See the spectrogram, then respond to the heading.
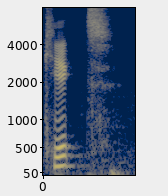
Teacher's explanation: because the ed occurs after the k which is a voiceless sound so it's pronounced as a t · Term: assimilation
